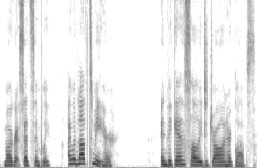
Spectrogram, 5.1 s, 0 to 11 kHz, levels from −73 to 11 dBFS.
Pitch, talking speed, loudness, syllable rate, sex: 235 Hz, 200 wpm, -18 LUFS, 6.0 syllables/s, female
